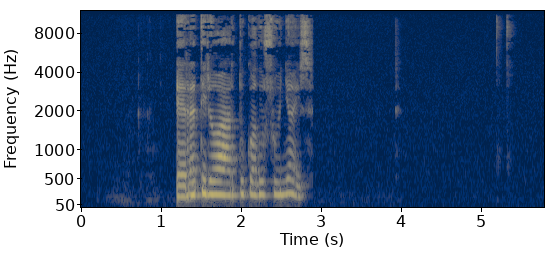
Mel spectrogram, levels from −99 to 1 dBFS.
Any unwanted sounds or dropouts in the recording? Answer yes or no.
no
